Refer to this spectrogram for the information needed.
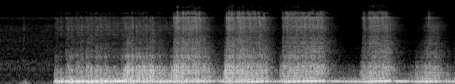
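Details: Nissan 300ZX Z32 (1990-96): engine catches into a lumpy idle surging and sagging about twice a second; misfire.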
